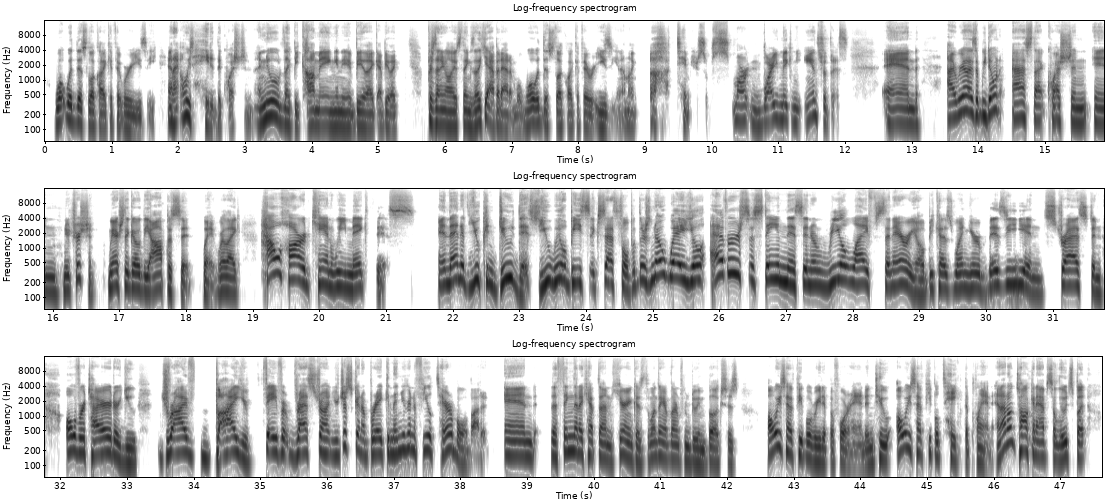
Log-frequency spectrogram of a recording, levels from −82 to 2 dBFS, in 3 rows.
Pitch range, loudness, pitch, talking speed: 130-185 Hz, -18 LUFS, 155 Hz, 225 wpm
